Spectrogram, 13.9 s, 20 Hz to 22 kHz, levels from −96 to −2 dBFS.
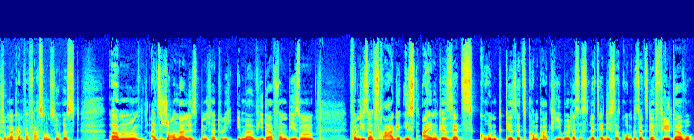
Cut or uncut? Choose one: uncut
